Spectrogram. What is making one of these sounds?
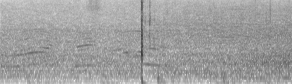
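A baseball smacks into a catcher's mitt with a sharp pop.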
